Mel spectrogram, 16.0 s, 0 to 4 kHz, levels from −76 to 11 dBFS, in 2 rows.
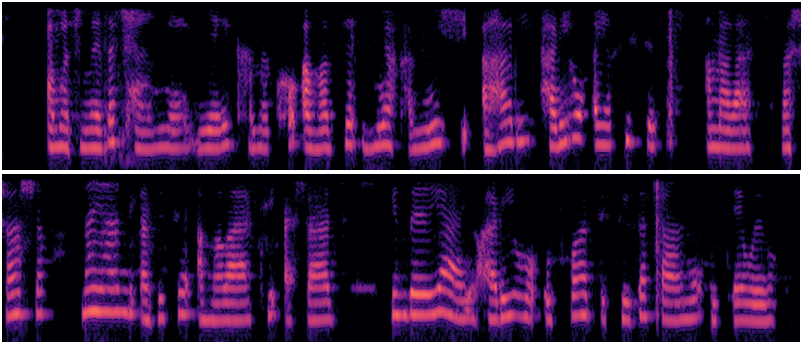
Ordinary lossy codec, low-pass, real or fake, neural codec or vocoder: Opus, 24 kbps; 3.6 kHz; fake; codec, 16 kHz, 4 kbps, X-Codec, HuBERT features, trained on general audio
